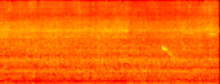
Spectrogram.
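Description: Ground turmeric, cumin and red chilli powder sizzle in a frying pan with chopped tomato, a soft, steady, continuous hiss with no talk over it.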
